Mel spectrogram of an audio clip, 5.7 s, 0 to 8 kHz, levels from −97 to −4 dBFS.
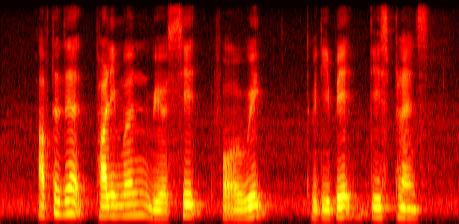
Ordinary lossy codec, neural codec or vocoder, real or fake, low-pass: none; none; real; 7.2 kHz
